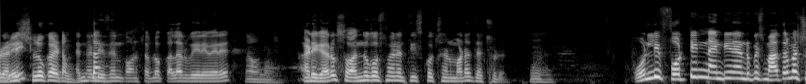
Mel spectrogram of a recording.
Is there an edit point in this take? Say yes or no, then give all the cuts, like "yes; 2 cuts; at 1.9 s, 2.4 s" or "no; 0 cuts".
yes; 1 cut; at 0.9 s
